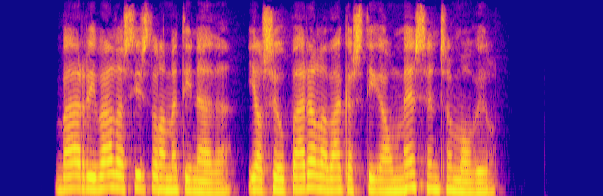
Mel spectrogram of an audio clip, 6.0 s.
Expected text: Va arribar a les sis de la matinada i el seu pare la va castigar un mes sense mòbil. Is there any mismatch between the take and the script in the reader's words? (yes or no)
no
